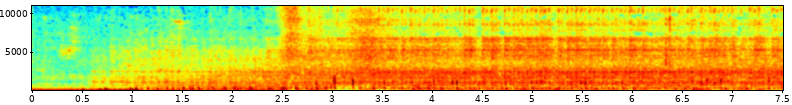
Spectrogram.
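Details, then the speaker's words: Pelonis table fan running: fast, uneven buzzing rattle from the loose front badge, which doesn't stay in place; otherwise the fan is very quiet. "already the badge does kind of rattle it's just get like that it doesn't stay in place"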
